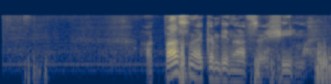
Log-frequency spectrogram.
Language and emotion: Russian, neutral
